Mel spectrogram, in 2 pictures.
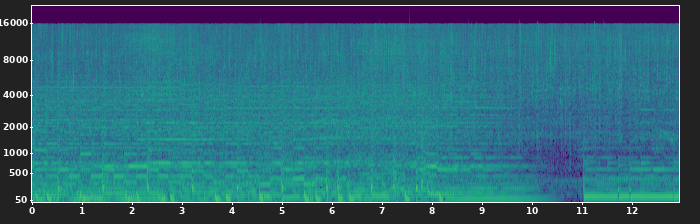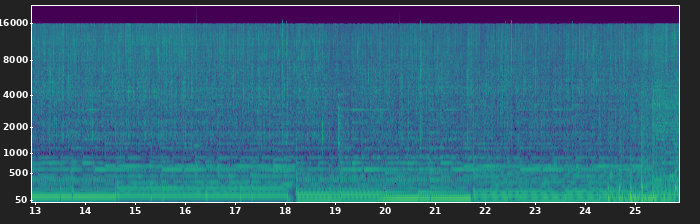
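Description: Kingfish pieces and sliced vegetables sizzling steadily as they fry in oil in a frying pan, with a few sharp clicks near the start and near the end. Background music with sustained low notes plays underneath.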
